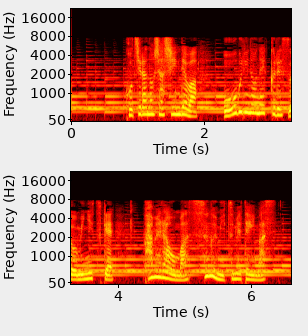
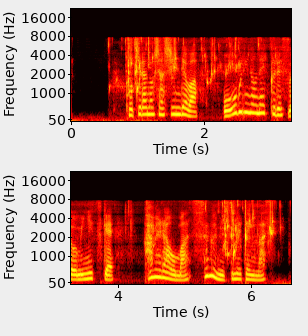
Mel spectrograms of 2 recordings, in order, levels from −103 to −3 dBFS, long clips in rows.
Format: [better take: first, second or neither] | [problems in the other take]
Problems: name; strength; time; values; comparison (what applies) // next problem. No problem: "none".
first | noise reduction (neural mask model Resemble Enhance denoiser)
